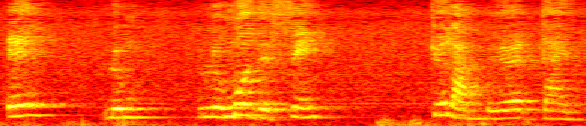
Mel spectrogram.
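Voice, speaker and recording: A woman's voice: medium pitch, takes it slowly, a little mellow. A woman hosting a casual live stream, talking outspokenly and animatedly straight to her viewers. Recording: echoey room with faint noise.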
